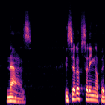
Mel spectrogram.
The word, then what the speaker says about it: NAS: A relatively affordable solution for file storage hardware is to use a network attached storage, or NAS, pronounced NAS, instead of setting up a dedicated server like you would other services.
